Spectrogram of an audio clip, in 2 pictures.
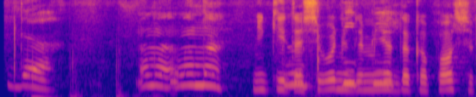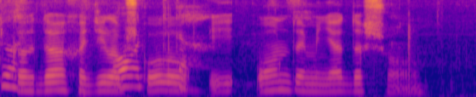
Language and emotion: Russian, neutral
